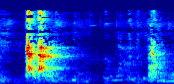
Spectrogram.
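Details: German Shepherd, a large dog living with a newborn baby in the family home, gives a loud, harsh double bark. A shorter single bark follows about two seconds later, with faint murmuring in between.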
